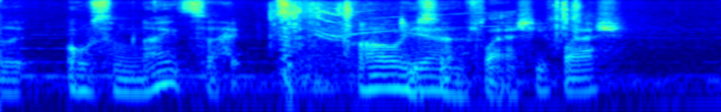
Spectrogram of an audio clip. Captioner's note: camera clicks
